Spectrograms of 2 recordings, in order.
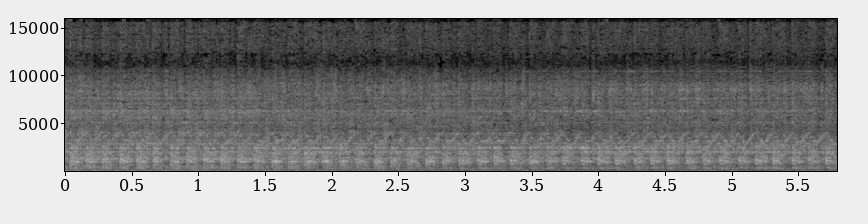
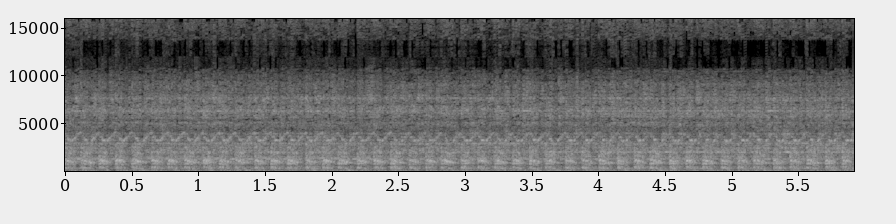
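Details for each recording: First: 6.4L Cummins diesel just installed in an 07 quad cab, cranking with injectors unplugged to build oil pressure, so it won't start: even starter whir, steady pulses about 2.5 per second, no knocks or grinding; normal cranking. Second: 6.4L Cummins diesel just installed in an 07 quad cab, first start attempt on old tuning: cranks evenly about four turns a second for eight seconds, never fires; crank no start, cause unknown.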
